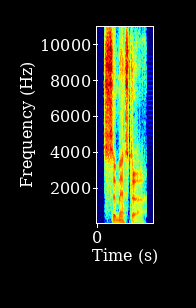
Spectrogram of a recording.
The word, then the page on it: semester: British English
